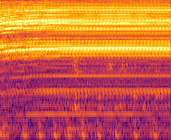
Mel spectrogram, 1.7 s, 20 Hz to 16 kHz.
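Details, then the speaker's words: Replacement double-acting hydraulic pump for a 1998 Fleetwood Bounder motorhome Hydra-Slide slide-out, tested with no load, cylinder not connected to the slide frame, arm extending; steady high electric whine with fast even pulse, no strain or grinding, pump works normally. "I feel really gratified at this point knowing that the pump does work"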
